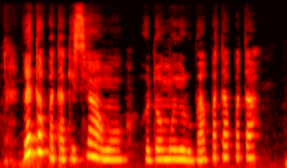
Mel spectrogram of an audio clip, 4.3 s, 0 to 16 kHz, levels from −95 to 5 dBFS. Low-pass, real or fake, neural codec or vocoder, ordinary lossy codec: 14.4 kHz; real; none; AAC, 48 kbps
